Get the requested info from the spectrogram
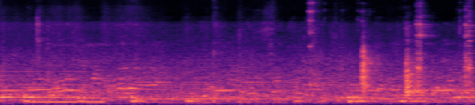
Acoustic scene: restaurant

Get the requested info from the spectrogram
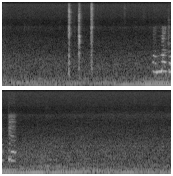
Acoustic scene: residential area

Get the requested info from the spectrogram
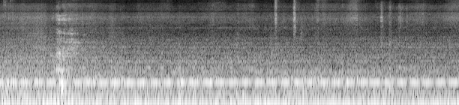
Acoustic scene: bus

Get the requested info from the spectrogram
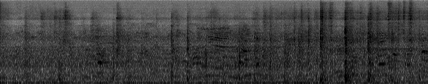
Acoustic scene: residential area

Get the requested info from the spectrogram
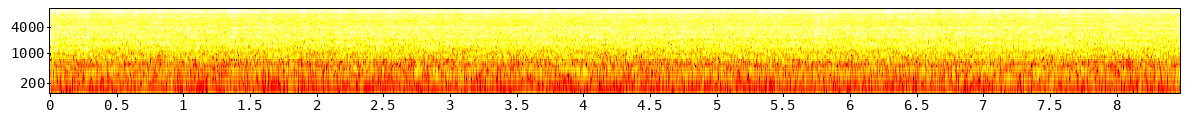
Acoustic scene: park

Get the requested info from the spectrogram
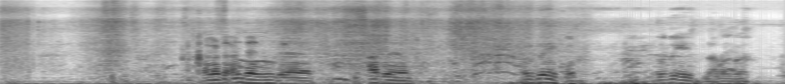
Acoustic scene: park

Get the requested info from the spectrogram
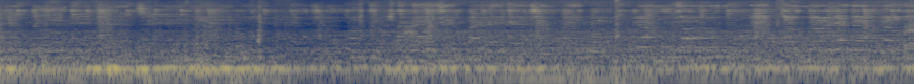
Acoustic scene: car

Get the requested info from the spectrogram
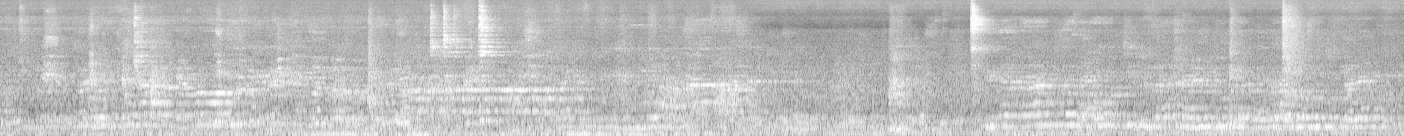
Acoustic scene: cafe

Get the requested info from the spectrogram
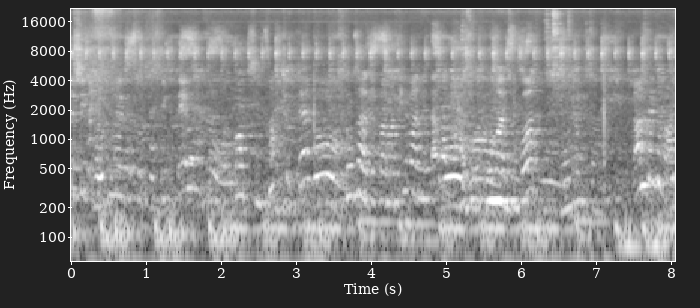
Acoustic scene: cafe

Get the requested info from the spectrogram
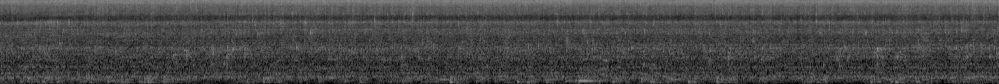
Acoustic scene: restroom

